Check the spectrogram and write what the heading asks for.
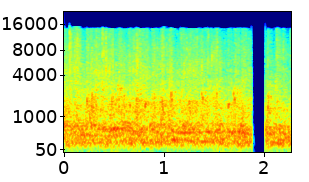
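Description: Large audience laughing and murmuring in a lecture hall, a dense steady wash of many voices that breaks off for an instant near the end.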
